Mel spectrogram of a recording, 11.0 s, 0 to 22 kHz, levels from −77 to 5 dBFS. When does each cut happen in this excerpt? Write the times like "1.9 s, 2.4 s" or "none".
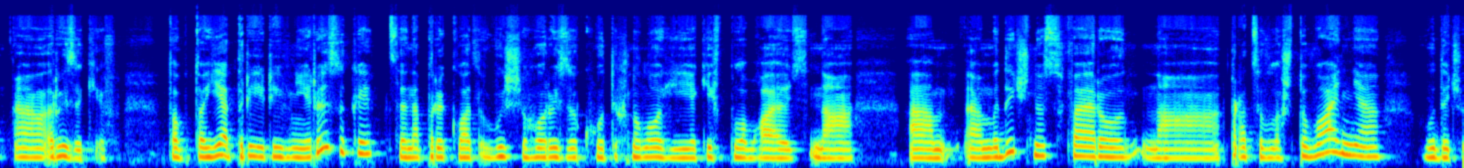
none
